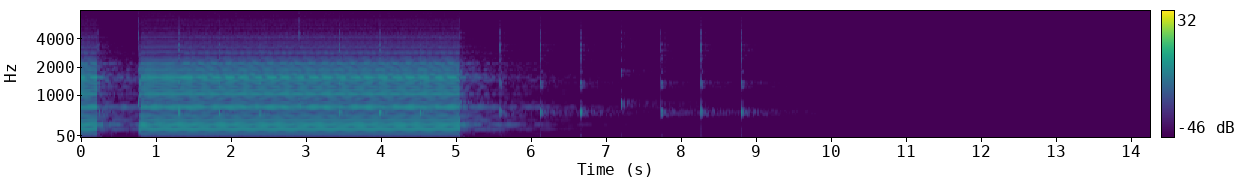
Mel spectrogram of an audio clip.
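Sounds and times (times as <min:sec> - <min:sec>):
baritone saxophone: 0:00.0 - 0:05.9.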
